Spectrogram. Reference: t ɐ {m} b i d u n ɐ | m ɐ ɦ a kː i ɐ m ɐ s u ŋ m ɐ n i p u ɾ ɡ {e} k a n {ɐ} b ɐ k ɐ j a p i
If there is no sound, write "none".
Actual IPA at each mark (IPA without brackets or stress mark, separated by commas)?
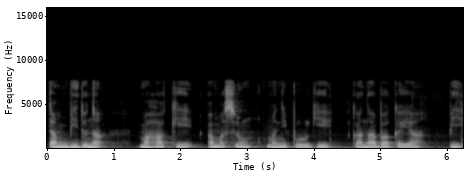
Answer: m, i, a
